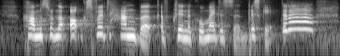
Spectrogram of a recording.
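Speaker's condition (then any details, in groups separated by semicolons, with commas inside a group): Tourette syndrome; tics since childhood, diagnosed in 20s, wheelchair user, seizure-like ticking fits several daily, support worker; frequent vocal and motor tics throughout talk; involuntary vocal tics, hedgehog, cats, random phrases, obscene tics, speech control lost during fits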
